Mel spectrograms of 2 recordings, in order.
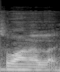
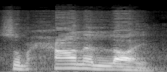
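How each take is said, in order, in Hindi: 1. 'h' कमज़ोर है और साफ़ नहीं निकलती। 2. 'h' एक साफ़, मज़बूत गले वाली आवाज़ है।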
